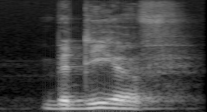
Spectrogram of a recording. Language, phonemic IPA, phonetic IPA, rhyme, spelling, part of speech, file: Dutch, /bəˈdirf/, [bəˈdirf], -irf, bedierf, verb, Nl-bedierf.ogg
- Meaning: singular past indicative of bederven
